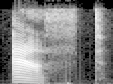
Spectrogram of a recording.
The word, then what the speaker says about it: asked: K is an unvoiced sound, so that means that this suffix ed is going to make the t sound. This is the word asked. How many syllables are in the word asked? Let's clap it out together. Asked. There is 1 syllable in this word.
